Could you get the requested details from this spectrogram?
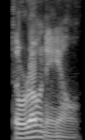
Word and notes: peroneal: American English

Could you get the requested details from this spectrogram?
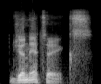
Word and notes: genetics: British English

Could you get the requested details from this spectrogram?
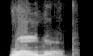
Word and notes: rollmop: British English

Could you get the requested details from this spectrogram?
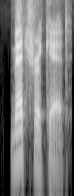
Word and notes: metricate: American English

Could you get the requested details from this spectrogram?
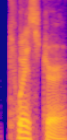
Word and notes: twister: American English

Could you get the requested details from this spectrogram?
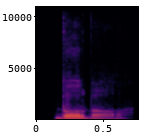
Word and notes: bauble: British English

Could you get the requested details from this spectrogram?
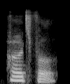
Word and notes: hurtful: Indian

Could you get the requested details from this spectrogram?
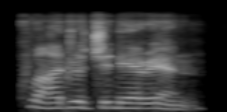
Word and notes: quadragenarian: Indian

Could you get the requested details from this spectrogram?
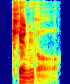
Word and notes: kindle: British English

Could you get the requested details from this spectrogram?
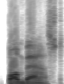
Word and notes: bombast: American English

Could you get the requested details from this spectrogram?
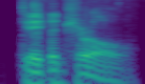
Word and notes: dihedral: American English

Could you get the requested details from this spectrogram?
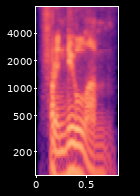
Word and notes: frenulum: American English

